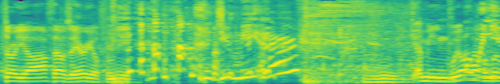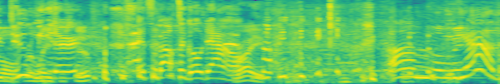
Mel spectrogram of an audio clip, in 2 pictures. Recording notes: He also brought his rings to show off for the live crowd.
